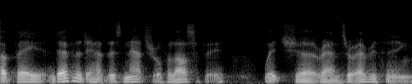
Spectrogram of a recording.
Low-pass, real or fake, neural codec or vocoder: 7.2 kHz; fake; codec, 24 kHz, 0.9 kbps, DualCodec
